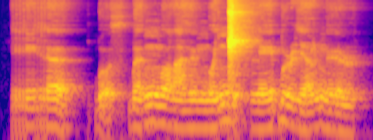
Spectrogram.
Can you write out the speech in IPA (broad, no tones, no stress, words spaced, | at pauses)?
rirə | ɓo̰θ ɓə ŋ͡molˠaðøŋolʲ ŋ͡ǁḭθle ɓuɭlʲaɭ ŋøɭ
